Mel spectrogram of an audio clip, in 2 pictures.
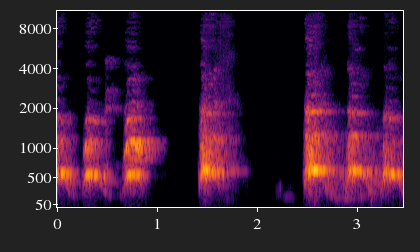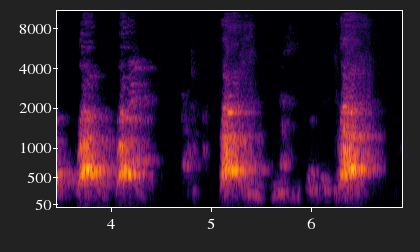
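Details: Overnight on 8/27, young Cavalier King Charles Spaniel puppies (Cooper, Conner and Jenny, born 06/09/2022, Ruby and Blenheim coats) give a string of high, yappy barks in irregular bursts of two and three, with short pauses between.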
